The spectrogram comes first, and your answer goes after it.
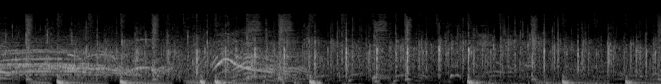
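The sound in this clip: Applause and cheering from an audience welcoming an NFL player as a guest at a Halloween show; a voice talks at first, then dense clapping swells and continues with scattered louder claps.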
